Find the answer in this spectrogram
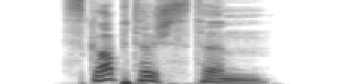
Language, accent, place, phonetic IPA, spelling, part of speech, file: German, Germany, Berlin, [ˈskɔptɪʃstəm], skoptischstem, adjective, De-skoptischstem.ogg
- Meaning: strong dative masculine/neuter singular superlative degree of skoptisch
